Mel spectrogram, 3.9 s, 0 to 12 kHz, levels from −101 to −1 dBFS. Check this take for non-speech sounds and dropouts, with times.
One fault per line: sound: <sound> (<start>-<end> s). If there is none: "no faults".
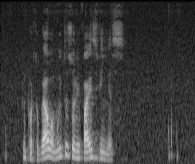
no faults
